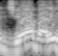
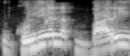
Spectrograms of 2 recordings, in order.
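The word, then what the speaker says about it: Guillain-Barré: काय परिस्थिती आहे ते जियाबारी सिंड्रोम त्याचं स्पेलिंग गुलियन बॅरी सिंड्रोम असा आहे परंतु उच्चार करताना जिया बॅरी सिंड्रोम तो जिया तो नाकातून निघणारा शब्द आहे जिया बॅरी सिंड्रोम जसा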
